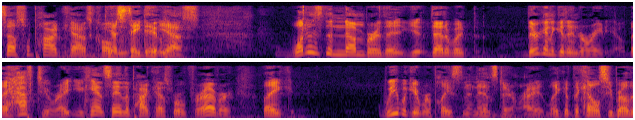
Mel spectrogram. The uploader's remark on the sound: Live from Dreamstyle Remodeling helping the homeless.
